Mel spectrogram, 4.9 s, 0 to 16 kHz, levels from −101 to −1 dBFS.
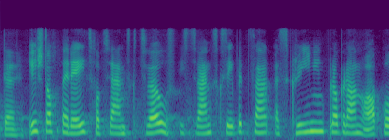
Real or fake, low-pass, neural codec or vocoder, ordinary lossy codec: fake; 7.2 kHz; codec, 16 kHz, 1 kbps, FreqCodec, larger model; none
